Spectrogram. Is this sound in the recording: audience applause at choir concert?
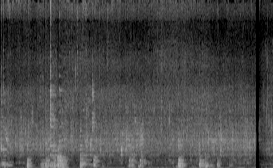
no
